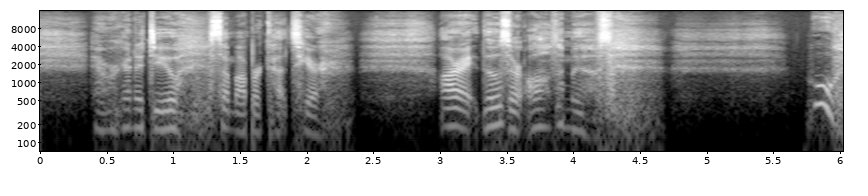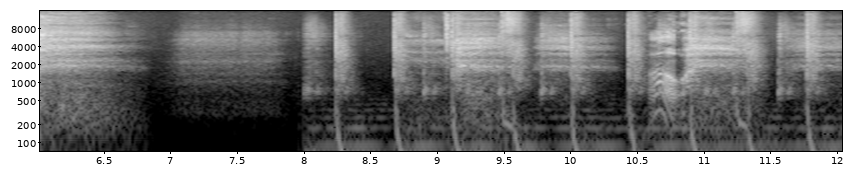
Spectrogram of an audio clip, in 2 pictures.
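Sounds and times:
quiet breath in: 2.2 - 3.0, 4.3 - 8.0, 8.7 - 10.4, 11.0 - 12.0
person breathing out hard: 4.3 - 8.0, 8.7 - 12.0.

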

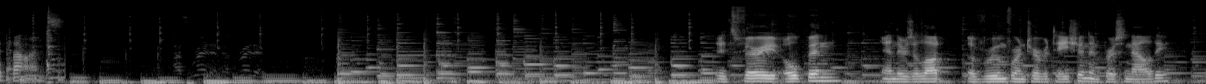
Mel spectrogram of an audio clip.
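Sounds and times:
electric bass guitar: 0.0 - 9.6.

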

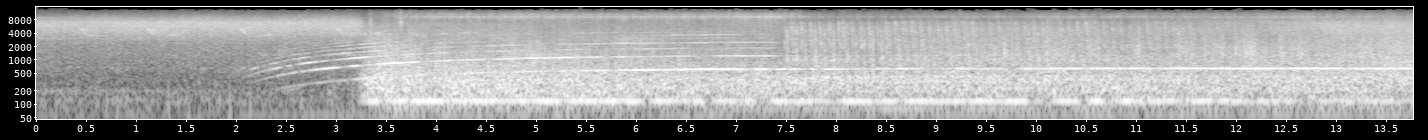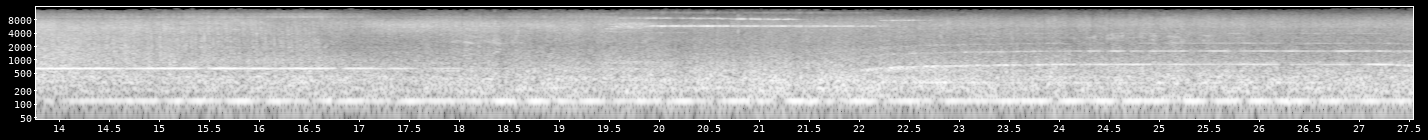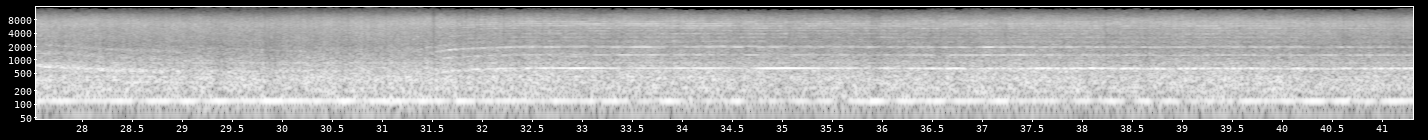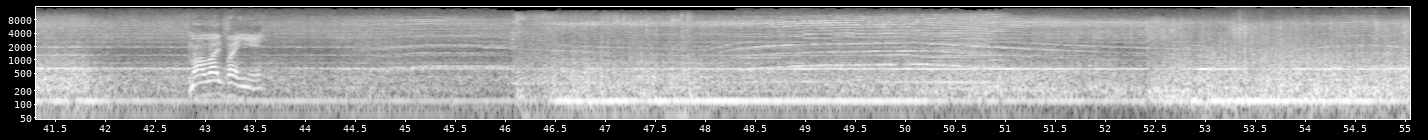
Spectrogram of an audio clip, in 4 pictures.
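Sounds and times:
machinery whine: 0.0 - 55.0
heavy low machinery hum: 2.2 - 55.0.

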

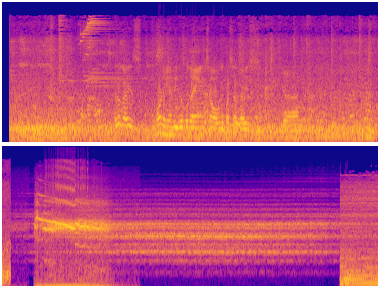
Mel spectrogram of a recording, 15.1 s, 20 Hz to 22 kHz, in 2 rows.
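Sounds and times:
eagle screech: 7.7 - 14.3
steady synth chord: 9.8 - 15.0.

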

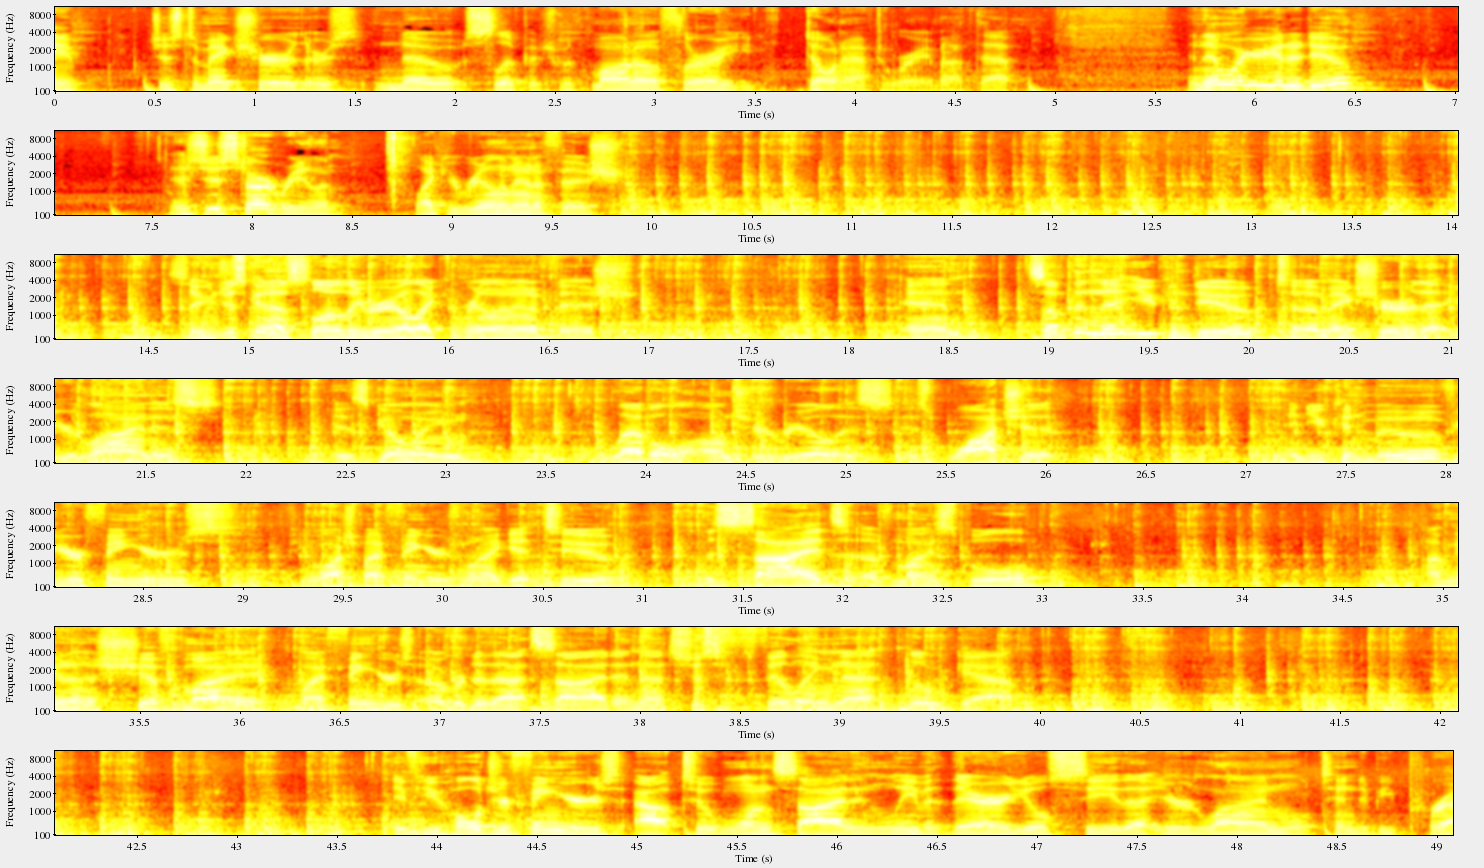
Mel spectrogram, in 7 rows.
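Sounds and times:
fishing reel cranking: 9.4 - 45.0.

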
